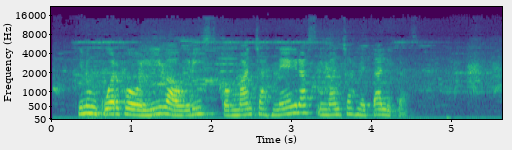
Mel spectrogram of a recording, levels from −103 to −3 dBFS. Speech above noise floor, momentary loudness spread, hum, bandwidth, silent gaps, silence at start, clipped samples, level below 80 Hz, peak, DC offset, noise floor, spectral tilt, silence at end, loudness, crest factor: 25 dB; 17 LU; none; 14.5 kHz; none; 0.05 s; under 0.1%; -54 dBFS; -2 dBFS; under 0.1%; -43 dBFS; -5.5 dB/octave; 0 s; -19 LUFS; 16 dB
